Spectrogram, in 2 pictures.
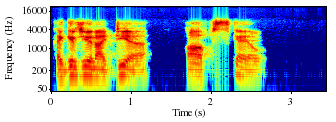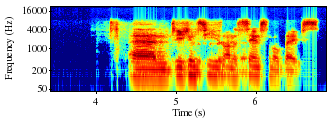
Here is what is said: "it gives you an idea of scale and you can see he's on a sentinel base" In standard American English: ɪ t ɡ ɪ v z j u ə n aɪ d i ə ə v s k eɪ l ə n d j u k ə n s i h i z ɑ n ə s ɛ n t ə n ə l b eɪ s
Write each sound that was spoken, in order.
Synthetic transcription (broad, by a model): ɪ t ɡ ɪ v z j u ə n aɪ d i ə ə v s k eɪ l ə n d j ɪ k ə n s i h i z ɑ n ə s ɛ n s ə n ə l b eɪ s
